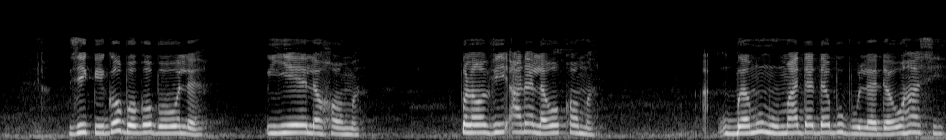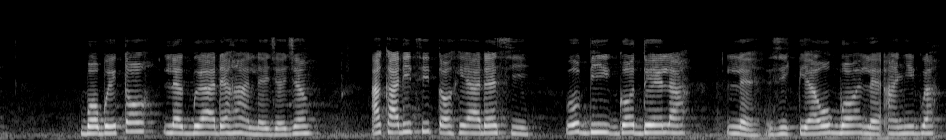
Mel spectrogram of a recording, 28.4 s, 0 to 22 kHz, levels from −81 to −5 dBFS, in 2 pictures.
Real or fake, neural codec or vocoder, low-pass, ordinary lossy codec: fake; codec, 16 kHz, 8 kbps, FreqCodec, larger model; 7.2 kHz; AAC, 48 kbps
